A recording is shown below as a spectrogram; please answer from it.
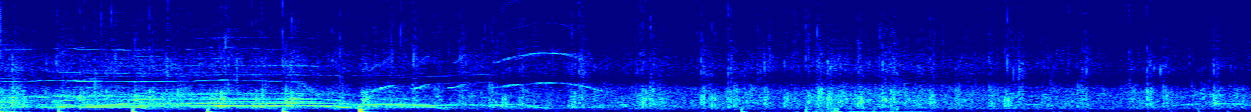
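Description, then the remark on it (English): An audience at the Suntec City convention center applauds the Lord together in a dense, sustained burst of clapping with a few cheers and whoops rising over it, gradually thinning toward the end. “Oh, come on, give the Lord a big clap.”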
